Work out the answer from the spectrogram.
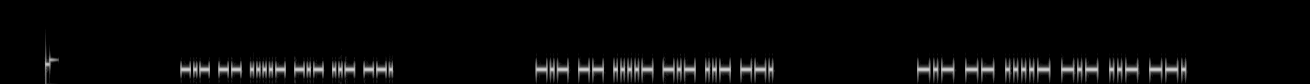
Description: Morse code, heard as a keyed tone, about 34 wpm, 700 Hz. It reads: KM4KUG KM4KUG KM4KUG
